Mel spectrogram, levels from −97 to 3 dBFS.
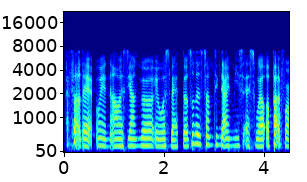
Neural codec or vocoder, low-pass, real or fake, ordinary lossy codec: vocoder, 22.05 kHz, 80 mel bands, WaveNeXt; 7.2 kHz; fake; none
